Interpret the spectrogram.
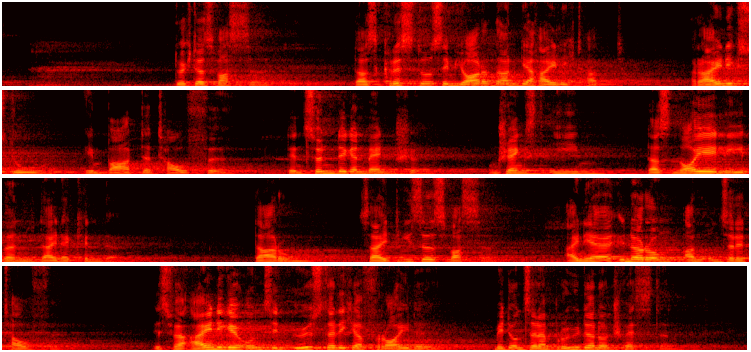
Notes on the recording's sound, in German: Live-Gottesdienstübertragung aus der Kirche Hl. Dreifaltigkeit in Amberg.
